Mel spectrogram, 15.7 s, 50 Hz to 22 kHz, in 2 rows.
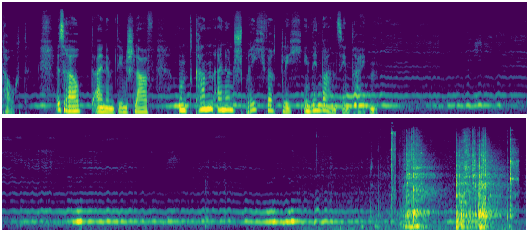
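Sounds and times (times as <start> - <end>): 
speech: 0.0 - 5.8
Asian tiger mosquito whining: 0.0 - 14.8
sharp clattering clinks: 13.7 - 15.6.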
